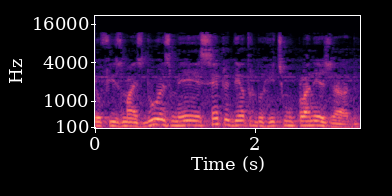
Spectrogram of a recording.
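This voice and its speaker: Noticeable background noise accompanies a man who speaks at a fairly slow pace, his fairly high pitch showing ordinary variation. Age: 50s. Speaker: amateur runner. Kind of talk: testimonial.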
